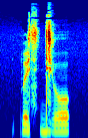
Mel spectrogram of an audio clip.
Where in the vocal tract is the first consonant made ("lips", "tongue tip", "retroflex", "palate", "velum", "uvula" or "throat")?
lips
